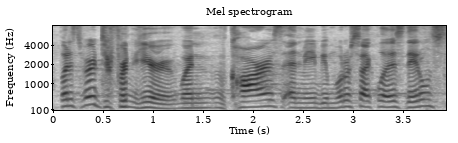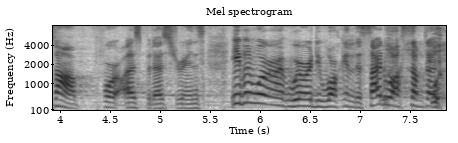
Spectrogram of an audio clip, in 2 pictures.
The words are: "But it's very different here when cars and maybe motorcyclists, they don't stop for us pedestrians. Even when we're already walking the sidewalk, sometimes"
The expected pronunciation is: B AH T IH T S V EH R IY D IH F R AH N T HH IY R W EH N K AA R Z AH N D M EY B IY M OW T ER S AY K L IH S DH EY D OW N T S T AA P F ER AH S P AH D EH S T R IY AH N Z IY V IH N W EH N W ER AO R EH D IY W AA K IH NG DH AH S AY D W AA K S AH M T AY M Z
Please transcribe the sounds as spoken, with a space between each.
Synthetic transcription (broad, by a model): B AH T IH T S V EH R IY D IH F R AH N T HH IY R W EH N K AA R Z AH N M EY B IY M OW T ER S AY K L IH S DH EY D OW N T S T AA P F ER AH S P AH D EH S T R IY AH N Z IY V IH N W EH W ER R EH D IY W AA K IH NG DH AH S AY D W AA K S AH M T AY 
